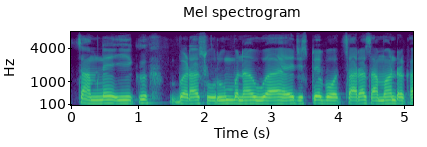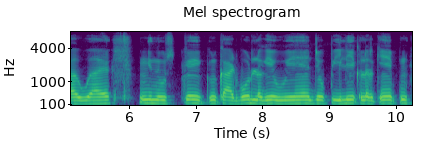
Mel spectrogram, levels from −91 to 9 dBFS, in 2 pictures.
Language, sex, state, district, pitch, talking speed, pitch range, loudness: Hindi, male, Maharashtra, Nagpur, 135 Hz, 140 wpm, 130-140 Hz, -16 LUFS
